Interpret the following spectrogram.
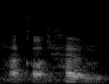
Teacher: it has a single primary stress at the end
